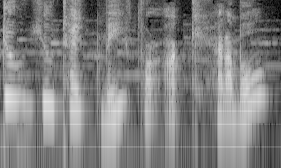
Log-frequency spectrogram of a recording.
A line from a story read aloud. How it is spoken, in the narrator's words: cried the hen indignantly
